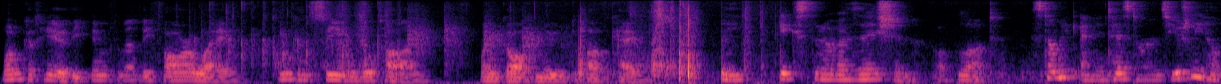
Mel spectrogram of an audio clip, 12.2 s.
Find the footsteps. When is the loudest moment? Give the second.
7 s.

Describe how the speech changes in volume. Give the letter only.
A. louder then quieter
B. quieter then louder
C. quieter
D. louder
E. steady
E.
